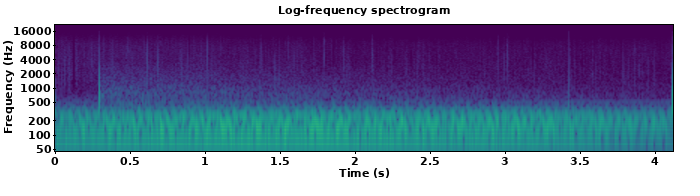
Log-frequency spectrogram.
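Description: Ambient electronic music: a low, steady drone with a slow throb in its middle, sprinkled with a few faint sharp clicks.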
